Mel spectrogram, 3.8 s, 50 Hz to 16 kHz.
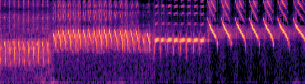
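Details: Timbrado Español canary cock, judged at 83 points and born in 2018, singing in sunshine: a low rolling trill, a higher fast trill, a clipped metallic run, then repeated descending whistled strokes.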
